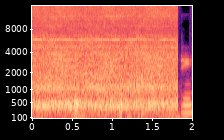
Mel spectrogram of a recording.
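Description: Electric mixer with twin beaters running at speed, creaming butter in a bowl: a loud, steady motor noise with a thin whine, cutting off suddenly near the end.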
